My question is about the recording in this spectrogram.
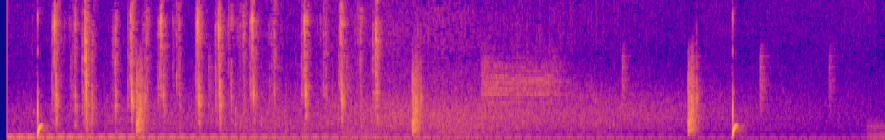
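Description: Title-animation sound effects: two quick rising pops, one just after the start and one near the end, over a sustained low chord that slowly fades, with a scatter of light clicks in the first couple of seconds.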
